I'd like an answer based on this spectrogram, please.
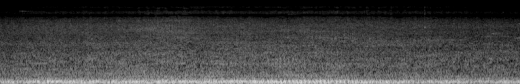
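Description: Street traffic with a motor vehicle's engine rumbling close by, a little louder in the middle.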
